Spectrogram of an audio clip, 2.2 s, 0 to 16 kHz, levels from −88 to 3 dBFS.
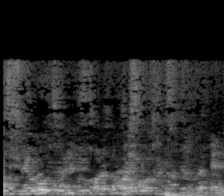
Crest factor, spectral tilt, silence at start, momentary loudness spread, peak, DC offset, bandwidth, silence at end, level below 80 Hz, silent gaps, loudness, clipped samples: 18 dB; -5.5 dB/octave; 0.05 s; 8 LU; -10 dBFS; under 0.1%; 11.5 kHz; 0 s; -42 dBFS; none; -28 LUFS; under 0.1%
